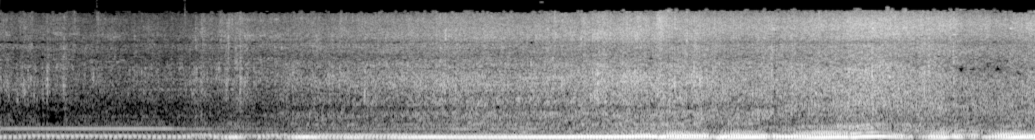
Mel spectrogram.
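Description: Pickup truck engine running low, then accelerating about two seconds in and working hard through deep mud. Its revs rise and fall several times near the end.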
